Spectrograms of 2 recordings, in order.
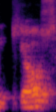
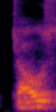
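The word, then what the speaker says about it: chaos: और इसी तरह से क्योस है, चाउस नहीं है।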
